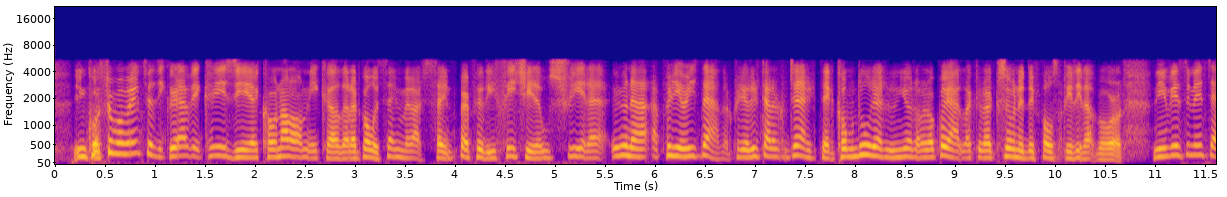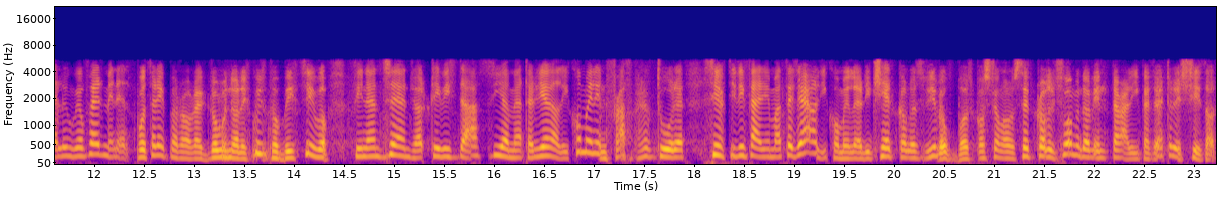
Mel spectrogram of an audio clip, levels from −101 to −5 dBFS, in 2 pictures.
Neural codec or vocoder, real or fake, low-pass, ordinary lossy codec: codec, 16 kHz in and 24 kHz out, 0.4 kbps, LongCat-Audio-Codec, four codebook decoder; fake; 5.4 kHz; none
